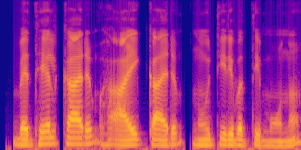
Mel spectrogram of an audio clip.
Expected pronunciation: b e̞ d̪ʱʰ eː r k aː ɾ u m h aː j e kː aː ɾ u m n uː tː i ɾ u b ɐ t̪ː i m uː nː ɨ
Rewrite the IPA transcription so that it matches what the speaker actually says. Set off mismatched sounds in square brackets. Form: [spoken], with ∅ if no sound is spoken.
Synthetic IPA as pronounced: b e̞ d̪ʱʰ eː [l] k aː ɾ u m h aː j [i] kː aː ɾ u m n uː tː i ɾ u b ɐ t̪ː i m uː nː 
